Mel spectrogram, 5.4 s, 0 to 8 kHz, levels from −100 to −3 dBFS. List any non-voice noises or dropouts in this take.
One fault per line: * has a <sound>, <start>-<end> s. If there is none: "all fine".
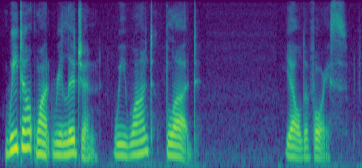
all fine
